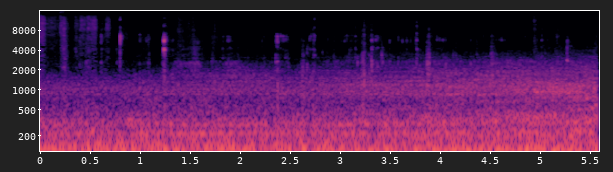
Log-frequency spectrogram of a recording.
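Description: Chewing a soft bread roll: faint, scattered mouth clicks over a steady low hum inside the parked car.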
